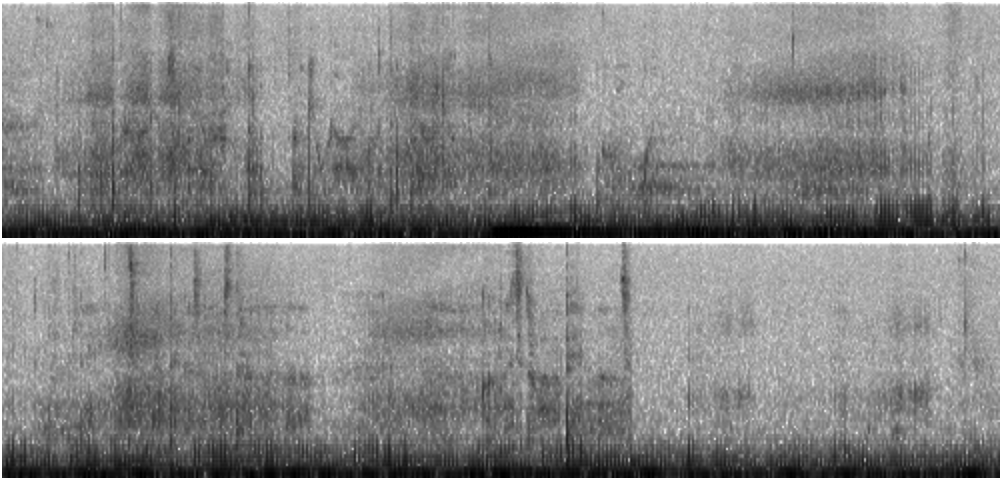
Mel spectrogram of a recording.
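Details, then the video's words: Female pet cat named Doroti purring steadily at home: a deep, even rumble pulsing several times a second, with a brief louder thump and occasional soft whispered words. "ASMR Cat Purring & Whispering"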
